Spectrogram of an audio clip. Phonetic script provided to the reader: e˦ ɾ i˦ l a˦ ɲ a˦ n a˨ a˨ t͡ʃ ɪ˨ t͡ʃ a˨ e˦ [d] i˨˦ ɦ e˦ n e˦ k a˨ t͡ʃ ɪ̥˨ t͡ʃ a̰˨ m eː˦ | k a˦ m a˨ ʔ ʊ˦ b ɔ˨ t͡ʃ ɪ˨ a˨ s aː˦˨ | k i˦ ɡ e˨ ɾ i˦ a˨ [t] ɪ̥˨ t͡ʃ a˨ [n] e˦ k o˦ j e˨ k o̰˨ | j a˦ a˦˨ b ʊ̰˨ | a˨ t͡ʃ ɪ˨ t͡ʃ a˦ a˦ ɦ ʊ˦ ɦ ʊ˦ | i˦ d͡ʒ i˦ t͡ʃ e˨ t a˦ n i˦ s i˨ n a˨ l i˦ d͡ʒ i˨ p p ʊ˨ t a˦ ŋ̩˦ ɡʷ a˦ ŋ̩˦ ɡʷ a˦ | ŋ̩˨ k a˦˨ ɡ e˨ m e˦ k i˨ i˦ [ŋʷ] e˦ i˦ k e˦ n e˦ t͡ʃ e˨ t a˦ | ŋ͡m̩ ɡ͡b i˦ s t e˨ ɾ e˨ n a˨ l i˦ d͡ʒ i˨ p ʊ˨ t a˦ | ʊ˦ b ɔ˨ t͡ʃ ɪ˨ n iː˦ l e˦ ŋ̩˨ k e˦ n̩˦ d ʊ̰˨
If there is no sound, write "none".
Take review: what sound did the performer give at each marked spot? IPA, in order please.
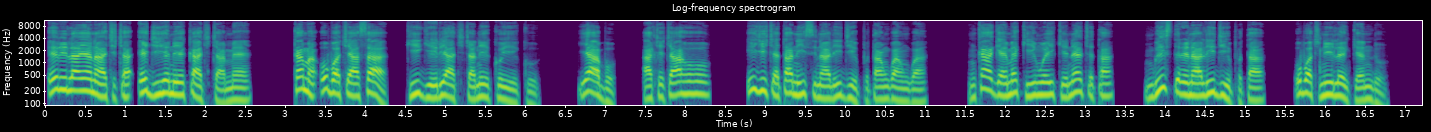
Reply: d͡ʒ, t͡ʃ, n, ŋʷ

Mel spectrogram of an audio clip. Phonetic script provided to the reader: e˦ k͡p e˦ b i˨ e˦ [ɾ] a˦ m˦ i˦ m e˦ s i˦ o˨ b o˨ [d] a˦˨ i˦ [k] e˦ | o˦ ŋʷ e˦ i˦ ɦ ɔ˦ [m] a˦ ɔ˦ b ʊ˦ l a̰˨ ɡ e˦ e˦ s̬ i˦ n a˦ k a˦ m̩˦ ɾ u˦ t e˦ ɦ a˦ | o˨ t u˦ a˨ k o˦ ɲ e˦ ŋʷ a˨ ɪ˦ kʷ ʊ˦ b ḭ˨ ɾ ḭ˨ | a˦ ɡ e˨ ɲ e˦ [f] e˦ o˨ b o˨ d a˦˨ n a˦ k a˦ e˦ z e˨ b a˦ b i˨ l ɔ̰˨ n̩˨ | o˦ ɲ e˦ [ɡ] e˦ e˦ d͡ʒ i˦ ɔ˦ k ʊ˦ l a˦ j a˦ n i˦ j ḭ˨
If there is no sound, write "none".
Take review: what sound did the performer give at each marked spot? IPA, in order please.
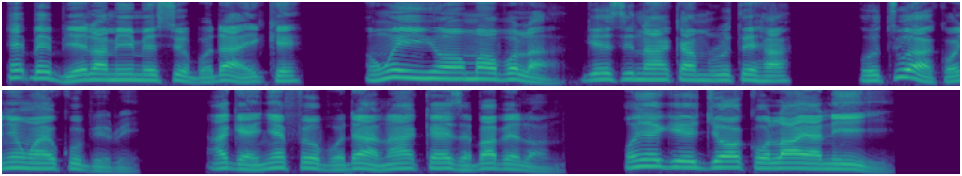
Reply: l, d, k, m, f, ɡ

